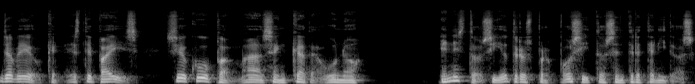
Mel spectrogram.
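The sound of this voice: It is an unforced reading voice over a quiet background.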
